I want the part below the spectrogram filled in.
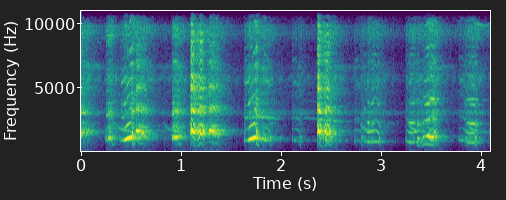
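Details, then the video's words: A grey-cowled wood rail gives loud, harsh, cackling notes with upward-sweeping squawks, repeated in a rapid, uneven rhythm about every half second. "Canto da saracura Três Potes"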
